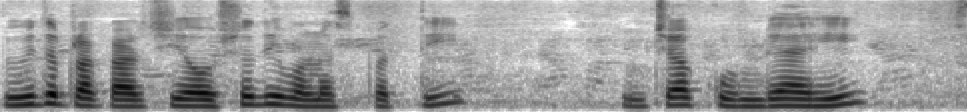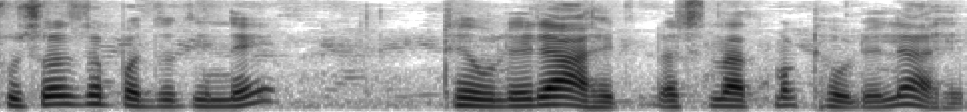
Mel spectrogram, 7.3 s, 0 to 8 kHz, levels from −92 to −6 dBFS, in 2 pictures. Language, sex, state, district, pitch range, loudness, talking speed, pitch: Marathi, female, Maharashtra, Mumbai Suburban, 170-215 Hz, -18 LUFS, 115 wpm, 190 Hz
